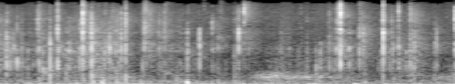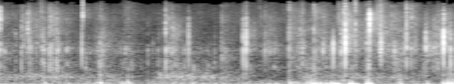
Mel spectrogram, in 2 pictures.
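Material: Plastic film.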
